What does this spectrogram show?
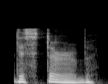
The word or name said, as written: disturb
